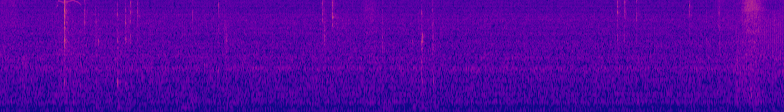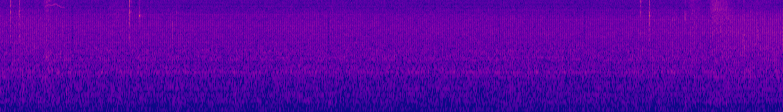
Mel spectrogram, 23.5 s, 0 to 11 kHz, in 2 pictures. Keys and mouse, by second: 1.7 ctrl+s, 6.3 shift+d.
